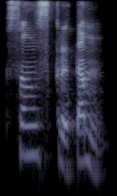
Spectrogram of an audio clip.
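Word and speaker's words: संस्कृतम्: the word became sanskrit they use the n pronunciation but it is neither the n nor the m it is a nasal it is just some samskritam okay and this can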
